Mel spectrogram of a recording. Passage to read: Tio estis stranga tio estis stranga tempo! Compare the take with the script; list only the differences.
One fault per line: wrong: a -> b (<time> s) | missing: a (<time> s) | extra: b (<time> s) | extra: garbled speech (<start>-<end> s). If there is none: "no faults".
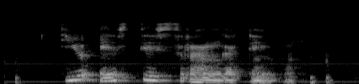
missing: tio estis stranga (2.4 s)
